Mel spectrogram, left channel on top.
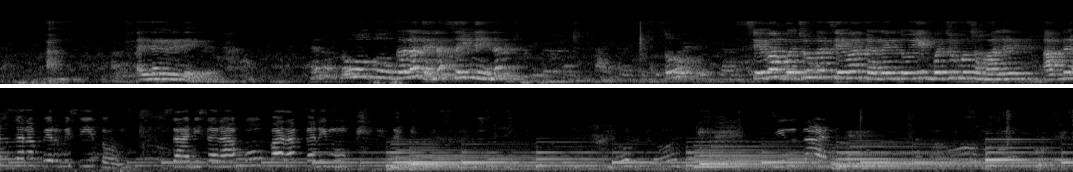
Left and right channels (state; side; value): different; both; correlation 0.01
